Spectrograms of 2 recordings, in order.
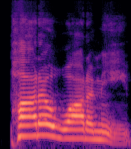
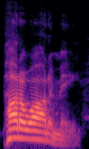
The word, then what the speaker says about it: Potawatomi: Where's my pronunciation guy? Come on, man. Where is it? What is it? There it is. Potawatomi. Potawatomi.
